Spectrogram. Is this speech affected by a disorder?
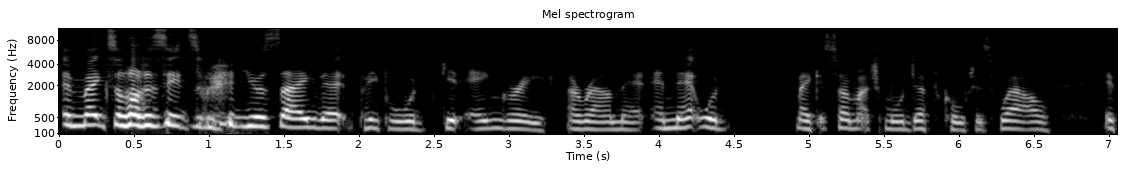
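No.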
